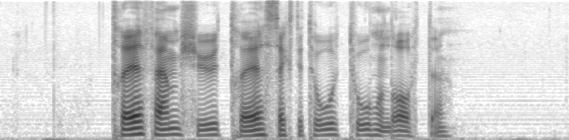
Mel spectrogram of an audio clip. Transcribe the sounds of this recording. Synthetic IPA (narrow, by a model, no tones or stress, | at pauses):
t̪ʰʁeːfɛmʃʉːt̪ʰʁeːsɛkst̪ɪt̪ʰuːt̪ʰuːhʉnd̪ʁoːɔt̪ʰə̰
